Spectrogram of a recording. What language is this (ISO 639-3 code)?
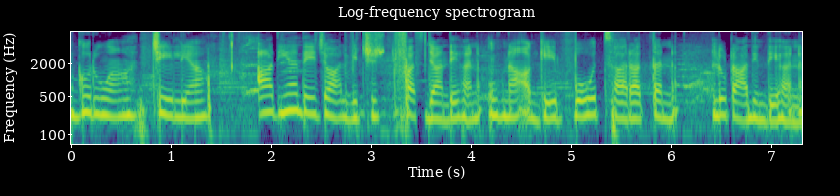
pan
